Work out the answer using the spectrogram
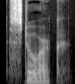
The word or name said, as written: stork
